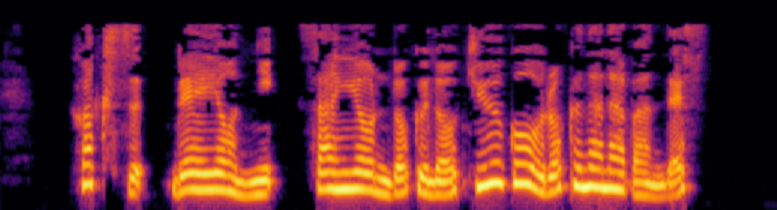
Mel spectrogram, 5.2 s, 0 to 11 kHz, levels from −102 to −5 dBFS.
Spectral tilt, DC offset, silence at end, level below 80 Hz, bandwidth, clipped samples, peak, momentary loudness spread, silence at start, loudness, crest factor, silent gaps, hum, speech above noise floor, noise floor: -6.5 dB/octave; under 0.1%; 0.6 s; -70 dBFS; 8 kHz; under 0.1%; -2 dBFS; 9 LU; 0.5 s; -16 LUFS; 12 dB; none; none; 46 dB; -60 dBFS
